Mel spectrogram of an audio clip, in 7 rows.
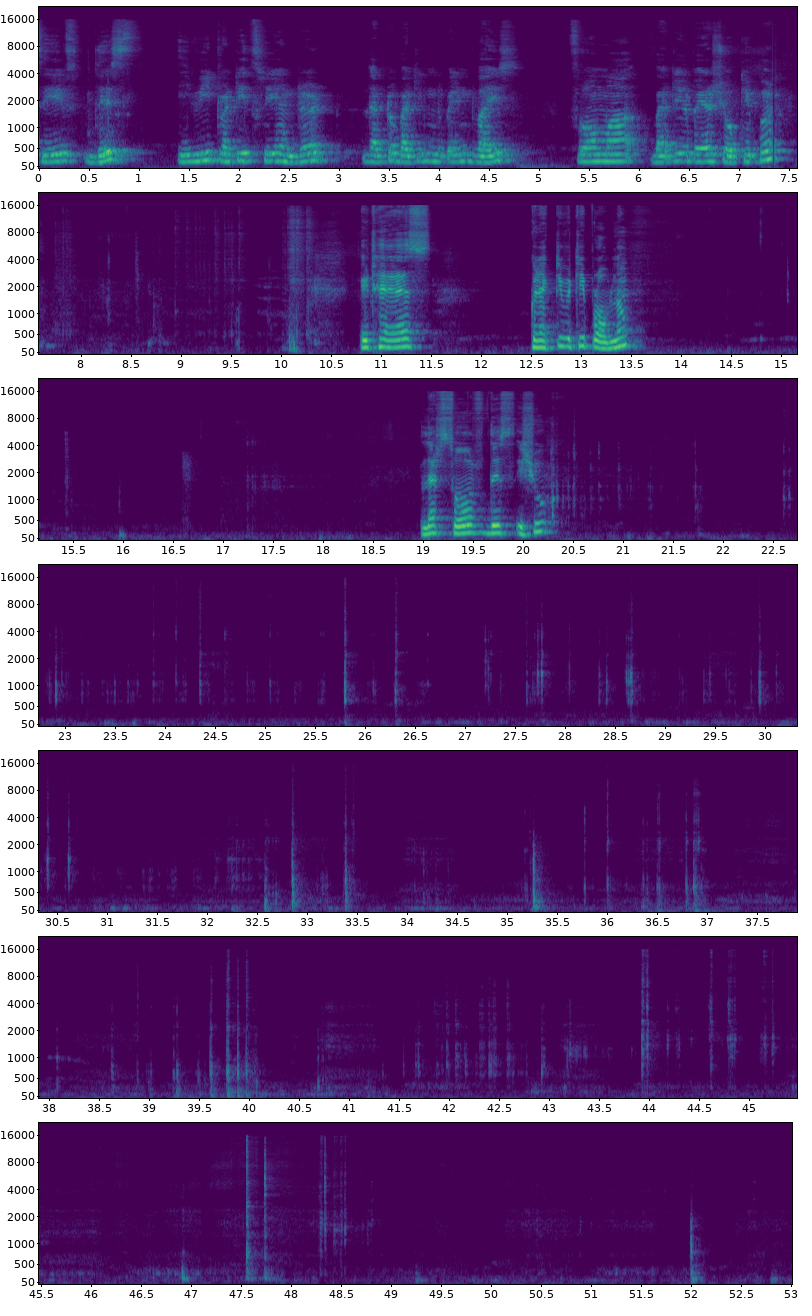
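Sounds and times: plastic case clicks and scrapes: 0:41.6 - 0:45.3.

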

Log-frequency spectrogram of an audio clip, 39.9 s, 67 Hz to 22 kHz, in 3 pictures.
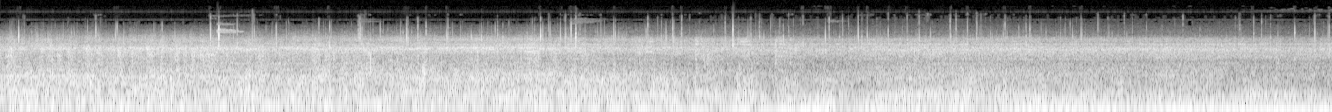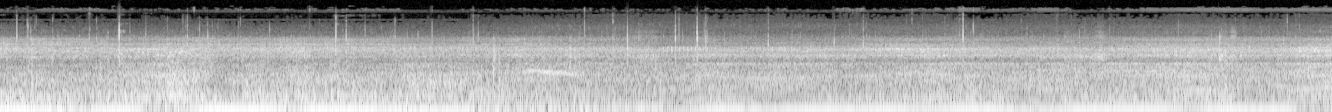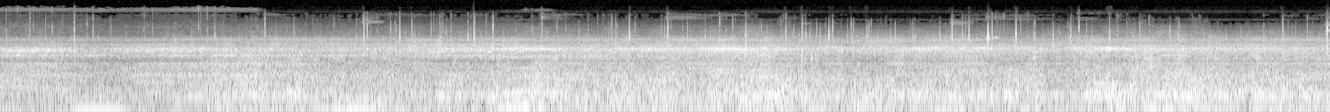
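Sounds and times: sharp clicks: 0:02.0 - 0:38.5.

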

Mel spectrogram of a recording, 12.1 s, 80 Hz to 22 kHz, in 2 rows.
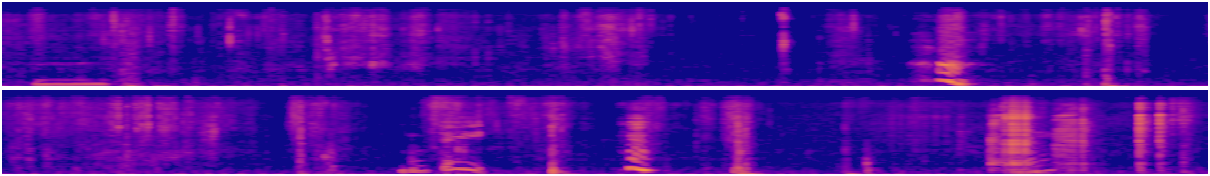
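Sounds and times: book pages turning: 0:00.4 - 0:03.4, 0:05.0 - 0:09.0.

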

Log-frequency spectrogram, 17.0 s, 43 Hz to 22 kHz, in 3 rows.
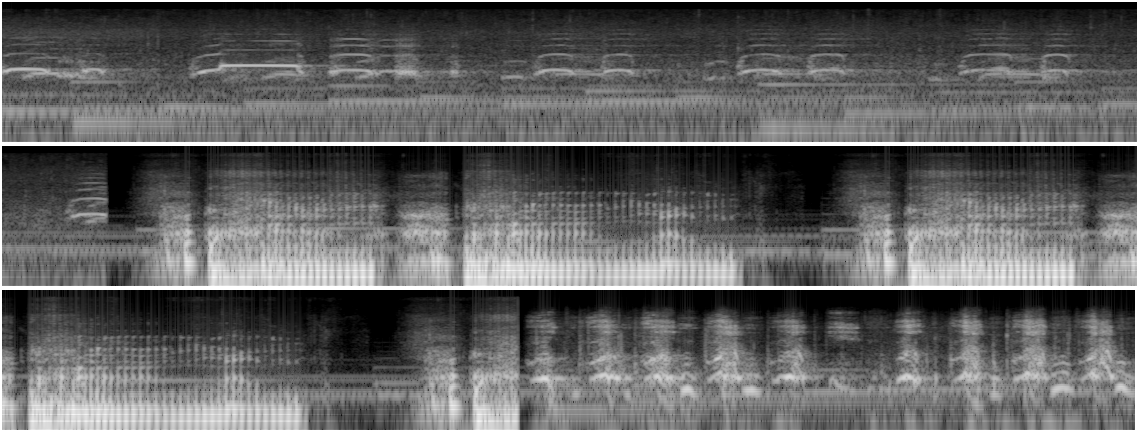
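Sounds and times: background music: 0:00.0 - 0:17.0
lion roaring: 0:06.4 - 0:14.1.

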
